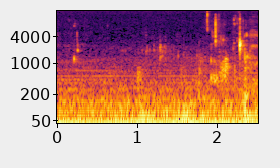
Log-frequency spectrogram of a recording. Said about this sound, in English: Ooh, so good once it hits your lips. I'm drinking the Rock's energy drink.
